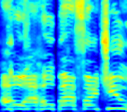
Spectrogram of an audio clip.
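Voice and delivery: put-on weird, high, slow kid voice with southern accent.

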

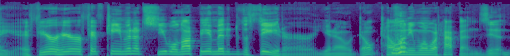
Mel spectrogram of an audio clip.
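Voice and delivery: carnival barker hawking voice. Riffing with co-hosts on a movie's admission rules: Hitchcock as a carnival barker. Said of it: "making Hitchcock sound like a carnival barker".

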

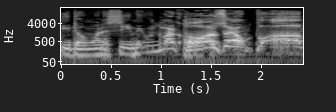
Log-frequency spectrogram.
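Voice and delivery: furious, swooping cartoon superhero voice. Describing X-Men cartoon voice acting, in a mock-angry Wolverine voice. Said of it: "until he gets really mad".

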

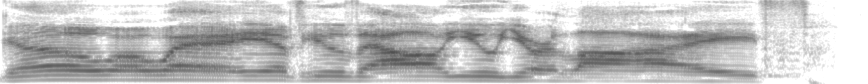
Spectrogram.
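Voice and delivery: eerie, spooky groan, life drawn out. Retelling a voice heard behind a closed amusement-park door, groaning spooky voice. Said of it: "this groaning voice that says".

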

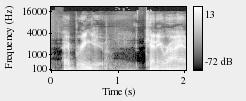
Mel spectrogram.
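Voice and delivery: low-pitched put-on voice.

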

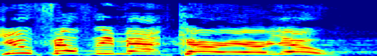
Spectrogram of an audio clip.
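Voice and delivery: loud, berating, scolding yell. Retelling how the Pharisees yelled at the healed man: imitating Pharisees yelling. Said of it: "they start yelling at this guy".

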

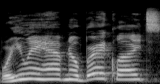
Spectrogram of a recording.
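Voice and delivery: high, furious yelling. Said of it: "He's yelling".

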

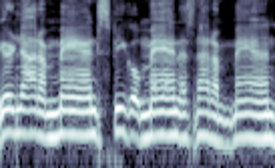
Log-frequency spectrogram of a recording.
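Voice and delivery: mock, high, drawn-out screaming. Retelling a phone call where he screamed at the speaker: imitating Gary Busey screaming. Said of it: "he's screaming at me, going".

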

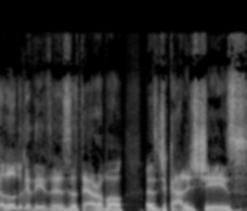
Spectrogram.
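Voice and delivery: mock tone dripping with disdain and scorn. Imitating how he talks about thighs: imitating a disdainful tone. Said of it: "He talks with, like, such disdain".

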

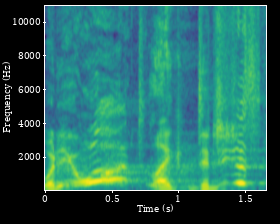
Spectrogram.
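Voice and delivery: high, loud, freaked-out, disbelieving. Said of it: "it kind of freaked me out".

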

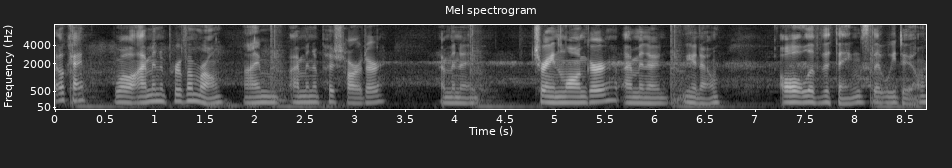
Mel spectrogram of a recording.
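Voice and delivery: ordinary talk, nothing marked

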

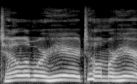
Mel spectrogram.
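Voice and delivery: high-pitched shout. Retelling a movie scene of yelling down through a grating: imitating someone yelling. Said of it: "yelling down through the grating".

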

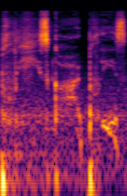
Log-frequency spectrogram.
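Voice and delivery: whispered, pleading, begging voice. Recalling praying as a parent, the speaker is retelling past begging. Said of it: "I was begging".

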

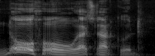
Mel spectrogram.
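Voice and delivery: slow, deliberate put-on voice. Retelling a wrestling bit on Raw, the speaker gives Santa's reply to Mick: Santa voice. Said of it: "That's my Santa voice".

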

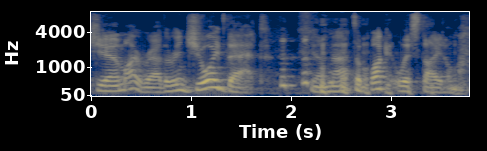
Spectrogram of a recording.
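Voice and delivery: put-on British accent. Speaker quotes the client after they were all soaked, imitating his British accent. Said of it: "His British accent".

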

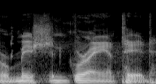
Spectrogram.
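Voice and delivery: tough, hard-nosed army general voice. Answering a soldier who asks permission to fire: hard-nosed five-star general voice. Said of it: "that guy sounds like a".

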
